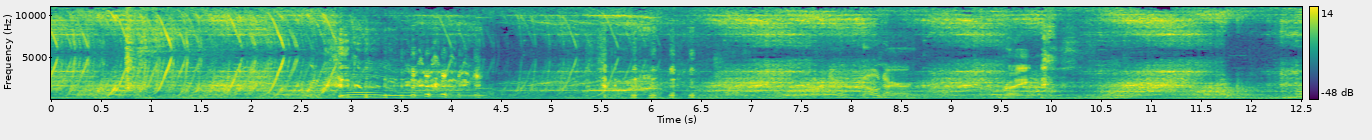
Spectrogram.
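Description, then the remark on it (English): A wavering, grinding sci-fi time machine materialisation wheeze, a game sound-pack replacement that turns the portals into time machines, rises and falls over a constant low mechanical hum, with people talking and reacting briefly over it. “There's one that when you're in Portal Core, changes all of the portals into TARDISes.”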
